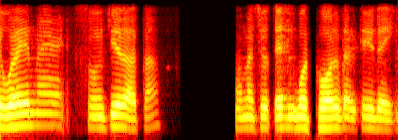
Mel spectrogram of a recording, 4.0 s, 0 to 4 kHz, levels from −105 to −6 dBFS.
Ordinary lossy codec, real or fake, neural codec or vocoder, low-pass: none; fake; codec, 16 kHz, 0.5 kbps, X-Codec, HuBERT features, trained on general audio; 3.6 kHz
